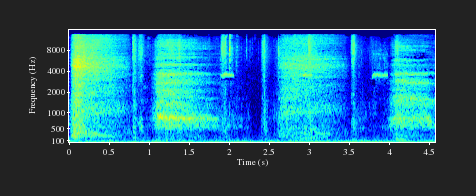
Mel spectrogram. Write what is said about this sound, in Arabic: شنو هو هذا؟ نتنفس مش قلت لي راه تحب تسمع النفس نتاعي اخذ راهو نفس طالع هاو باش يبدا طالع هاو هاو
